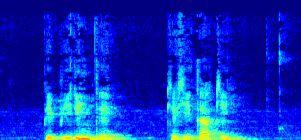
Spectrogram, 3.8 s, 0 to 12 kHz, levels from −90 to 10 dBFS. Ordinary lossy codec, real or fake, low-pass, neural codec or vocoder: MP3, 48 kbps; real; 10.8 kHz; none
